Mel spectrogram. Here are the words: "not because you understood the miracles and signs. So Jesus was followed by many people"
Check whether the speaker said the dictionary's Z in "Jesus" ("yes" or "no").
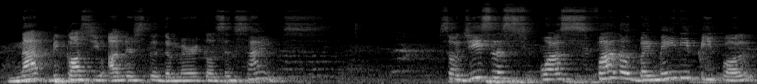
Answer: no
